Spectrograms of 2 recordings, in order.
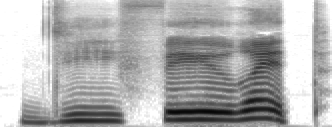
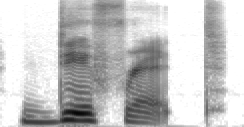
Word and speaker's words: different: Pi da ou jam prononce mot ça takou different. No. Mais plutôt, ou dit different.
